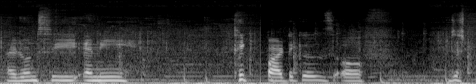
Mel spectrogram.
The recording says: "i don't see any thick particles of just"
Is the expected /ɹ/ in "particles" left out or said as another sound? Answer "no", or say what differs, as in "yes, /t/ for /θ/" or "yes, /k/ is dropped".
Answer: no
